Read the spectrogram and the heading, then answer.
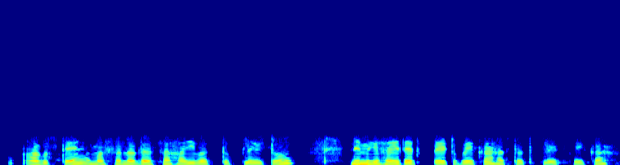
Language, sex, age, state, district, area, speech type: Kannada, female, 30-45, Karnataka, Chitradurga, rural, conversation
